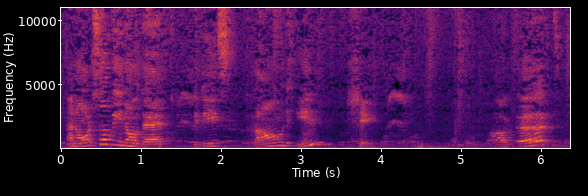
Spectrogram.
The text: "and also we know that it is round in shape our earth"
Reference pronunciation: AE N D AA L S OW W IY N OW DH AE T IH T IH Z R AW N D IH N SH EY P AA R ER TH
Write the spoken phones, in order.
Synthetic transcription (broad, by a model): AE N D AA L S OW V IY N OW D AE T IH T IH Z R AW N D IH N SH EY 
